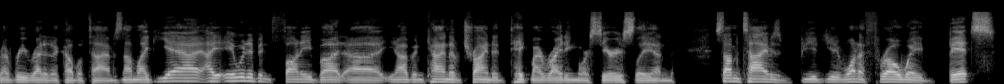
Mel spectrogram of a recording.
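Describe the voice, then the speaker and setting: Low-voiced man chatting as podcast guest. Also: no room sound, studio quality. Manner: rambling, explanatory, self-interrupting. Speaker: podcast guest, audio drama creator and writer. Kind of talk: casual interview chat.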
